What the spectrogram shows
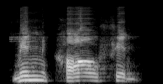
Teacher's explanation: ہم نون کو جلدی پڑھیں گے، ہم نون کو نہیں کھینچیں گے، ہم نون کو لمبا نہیں کریں گے، ہم نون کا غنہ نہیں کریں گے، اور نون کو کلین پڑھیں گے جلدی. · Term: اظہار حلقی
